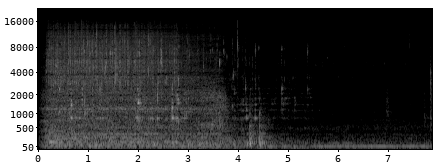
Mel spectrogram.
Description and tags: sink drain3
Water down the drain, take 3.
